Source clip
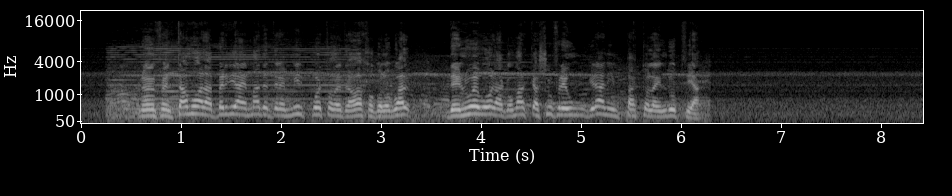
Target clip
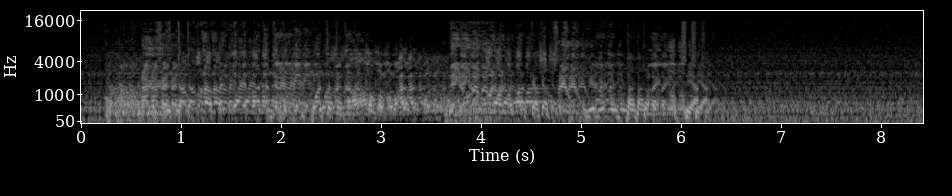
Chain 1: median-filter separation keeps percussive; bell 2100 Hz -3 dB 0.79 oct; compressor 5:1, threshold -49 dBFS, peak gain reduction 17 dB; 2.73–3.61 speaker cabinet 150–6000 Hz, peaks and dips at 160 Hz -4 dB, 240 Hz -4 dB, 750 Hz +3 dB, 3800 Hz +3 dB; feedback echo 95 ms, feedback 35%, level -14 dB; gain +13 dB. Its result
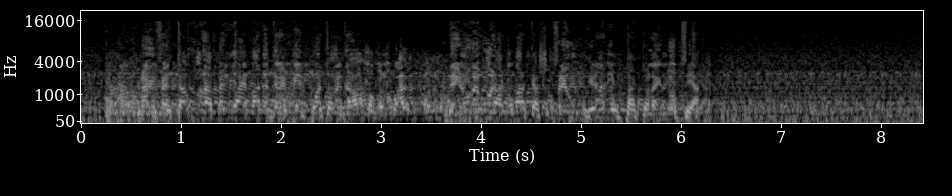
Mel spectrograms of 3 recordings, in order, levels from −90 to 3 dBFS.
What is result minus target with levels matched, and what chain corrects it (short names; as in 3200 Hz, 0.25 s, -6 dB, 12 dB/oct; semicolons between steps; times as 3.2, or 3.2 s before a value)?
echo-to-direct -10.5 dB; 2000 Hz band +3.5 dB
median-filter separation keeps percussive; bell 2100 Hz -11.5 dB 0.79 oct; compressor 5:1, threshold -49 dBFS, peak gain reduction 16.5 dB; 2.73–3.61 speaker cabinet 150–6000 Hz, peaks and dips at 160 Hz -4 dB, 240 Hz -4 dB, 750 Hz +3 dB, 3800 Hz +3 dB; feedback echo 95 ms, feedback 35%, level -3.5 dB; gain +13 dB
